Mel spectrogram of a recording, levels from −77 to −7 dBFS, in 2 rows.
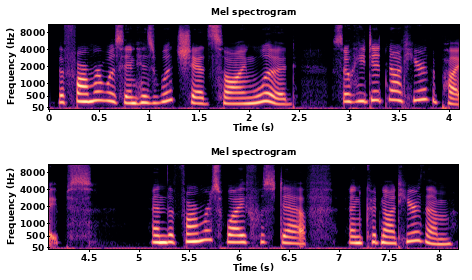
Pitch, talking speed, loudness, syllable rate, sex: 275 Hz, 190 wpm, -16 LUFS, 4.5 syllables/s, female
